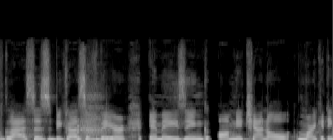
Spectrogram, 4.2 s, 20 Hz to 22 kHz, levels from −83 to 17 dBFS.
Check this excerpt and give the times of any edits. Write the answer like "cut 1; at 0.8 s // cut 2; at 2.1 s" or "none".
cut 1; at 2.7 s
